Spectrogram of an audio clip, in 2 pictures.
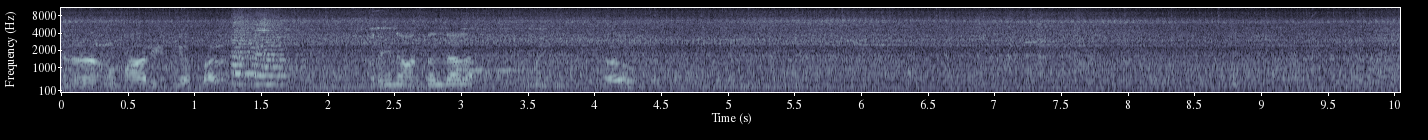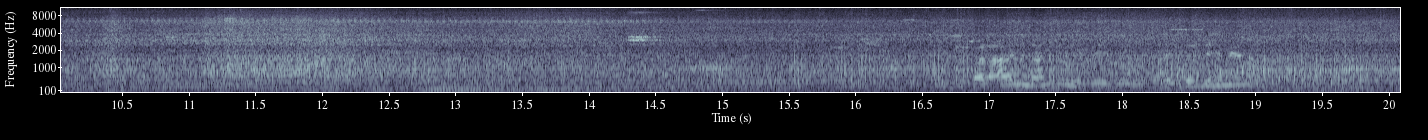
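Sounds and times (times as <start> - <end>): vehicle engine hum and road noise: 0.0 - 20.0.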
